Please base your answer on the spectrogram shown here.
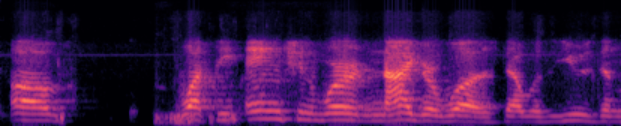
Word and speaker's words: Niger: God you got Niger you got Niger is how they say you supposed to pronounce it and you got Nigeria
